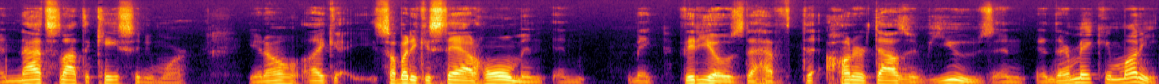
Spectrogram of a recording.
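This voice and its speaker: In an unremarkable speaking voice, the speaker uses lively intonation at a moderate pace, with a dry, close sound and no echo. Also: man, medium pitch for a man. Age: 20s. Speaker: podcast co-host. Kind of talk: casual chat.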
